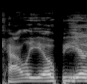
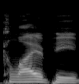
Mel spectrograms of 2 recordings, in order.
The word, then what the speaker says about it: Calliope: ] times and I in my head I kept reading it caliopia or something and then I looked it up oh my God and then and then knowing that it's pronounced Calliope makes it not work in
